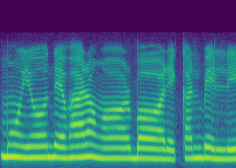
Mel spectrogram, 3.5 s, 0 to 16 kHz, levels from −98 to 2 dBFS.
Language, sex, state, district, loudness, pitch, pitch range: Chakma, female, Tripura, Unakoti, -13 LUFS, 230 Hz, 220-245 Hz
